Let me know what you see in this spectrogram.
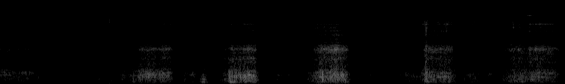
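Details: Infant (Andy) breathing hard: loud, noisy breaths in a regular rhythm with a wheezy, rattly edge on each cycle; laboured breathing.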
